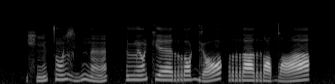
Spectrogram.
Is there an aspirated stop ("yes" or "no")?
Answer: no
